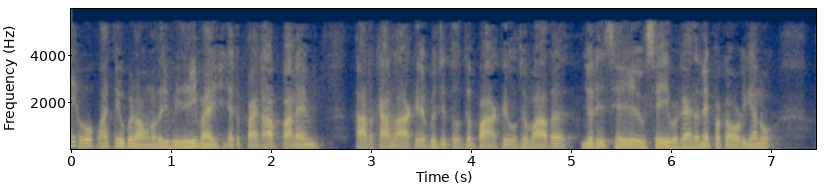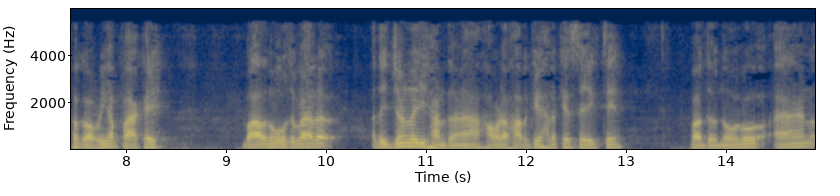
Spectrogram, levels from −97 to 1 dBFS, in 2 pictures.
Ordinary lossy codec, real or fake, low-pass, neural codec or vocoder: MP3, 32 kbps; fake; 5.4 kHz; codec, 16 kHz in and 24 kHz out, 0.6 kbps, FocalCodec, streaming, 4096 codes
